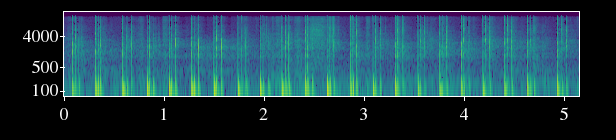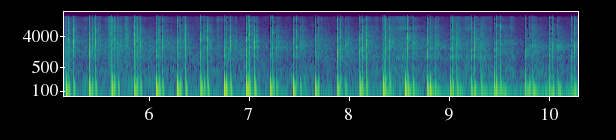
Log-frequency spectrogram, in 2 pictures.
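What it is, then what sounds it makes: Cork coaster. Fingertips and nails rapidly tap and scratch the surface of a round tan cork coaster, a thin solid palm-sized disc held in the hands. About 46 short, dry taps follow one another at an uneven pace, each with a dull low thump and a bright, scratchy click that dies away almost instantly.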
